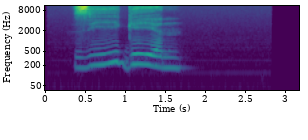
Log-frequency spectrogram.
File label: "Sie gehen", German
